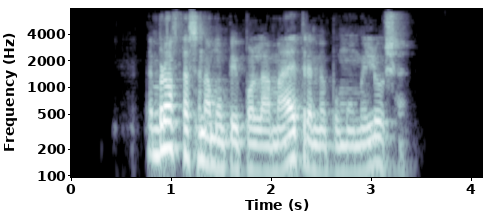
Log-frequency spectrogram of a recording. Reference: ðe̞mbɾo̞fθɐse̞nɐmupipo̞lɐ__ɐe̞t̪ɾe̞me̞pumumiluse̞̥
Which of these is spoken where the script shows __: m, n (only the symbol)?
m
